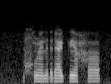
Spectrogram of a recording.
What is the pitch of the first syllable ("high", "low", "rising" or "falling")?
low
